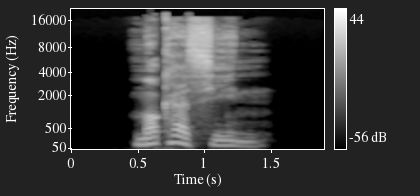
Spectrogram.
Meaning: moccasin
- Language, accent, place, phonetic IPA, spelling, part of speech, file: German, Germany, Berlin, [mokaˈsiːn], Mokassin, noun, De-Mokassin.ogg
